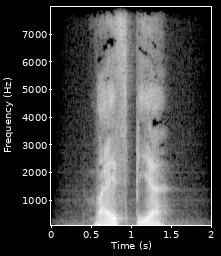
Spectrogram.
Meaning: 1. weissbier (Bavarian beer made from wheat) 2. one of a variety of other beers, such as Berliner Weiße
- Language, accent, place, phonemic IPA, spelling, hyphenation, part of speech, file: German, Germany, Berlin, /ˈvaɪ̯sˌbiːɐ̯/, Weißbier, Weiß‧bier, noun, De-Weißbier.ogg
